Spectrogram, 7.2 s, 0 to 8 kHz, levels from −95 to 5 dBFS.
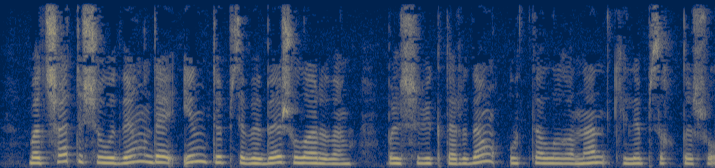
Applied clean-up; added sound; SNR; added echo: none; none; none; none.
